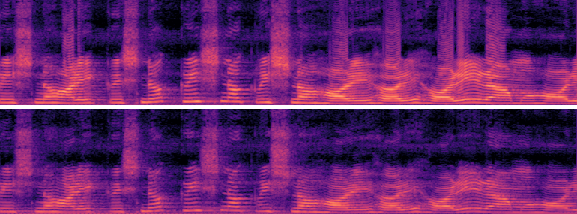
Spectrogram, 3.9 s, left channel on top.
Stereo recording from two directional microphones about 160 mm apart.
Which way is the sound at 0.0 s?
25° left (ahead or behind).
